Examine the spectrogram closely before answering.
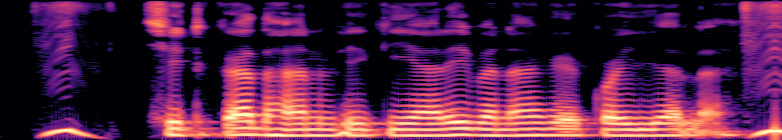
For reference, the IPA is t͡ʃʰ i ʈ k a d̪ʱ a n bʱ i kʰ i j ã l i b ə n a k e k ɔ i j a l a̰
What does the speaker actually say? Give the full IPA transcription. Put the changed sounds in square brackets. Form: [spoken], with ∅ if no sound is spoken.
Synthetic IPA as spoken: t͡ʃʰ i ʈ k a d̪ʱ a n bʱ i [k] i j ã [ɾ] i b ə n a k e k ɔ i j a l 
